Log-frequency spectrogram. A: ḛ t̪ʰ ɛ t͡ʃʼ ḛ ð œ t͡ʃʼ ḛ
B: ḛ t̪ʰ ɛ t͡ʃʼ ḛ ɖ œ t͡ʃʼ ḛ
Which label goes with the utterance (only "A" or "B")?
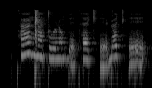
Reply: B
